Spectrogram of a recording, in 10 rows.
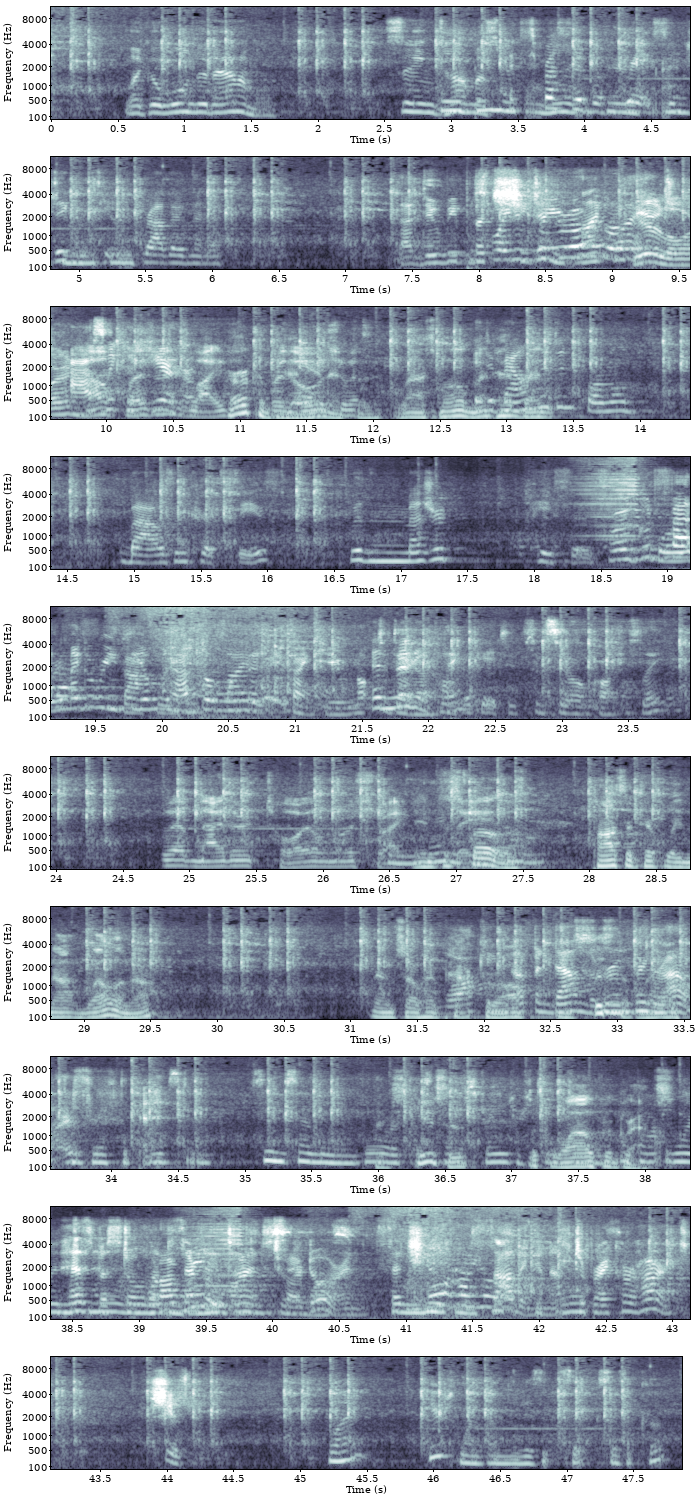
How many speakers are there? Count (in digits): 7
